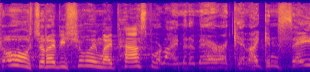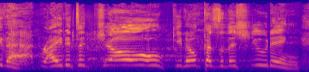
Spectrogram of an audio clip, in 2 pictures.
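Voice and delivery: nervous laugh-it-off voice; awkward backpedalling. Retold or imitated. Pastor trying to smooth things over with the cashier, sheepish. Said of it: "I was like".

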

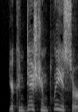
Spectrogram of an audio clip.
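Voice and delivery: high, eager plea; begging. A narrator's reading. Tiny fish asking the pelican his terms, begging. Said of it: "begged the tiny fish".

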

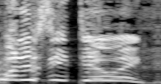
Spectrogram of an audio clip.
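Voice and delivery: high-pitched mock bewilderment; baffled outcry. Viewer hearing a bad accent, baffled outcry.

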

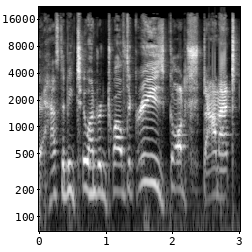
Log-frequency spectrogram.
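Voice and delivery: high, exasperated outburst ending in a curse; mock exasperation. Host mocking the TikTok tea method, high exasperated outburst. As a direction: blurt it out like a fed-up tea snob. Acted exasperated American viewer.

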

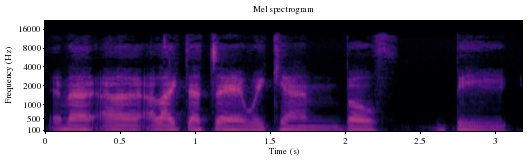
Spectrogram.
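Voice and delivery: normal talking voice

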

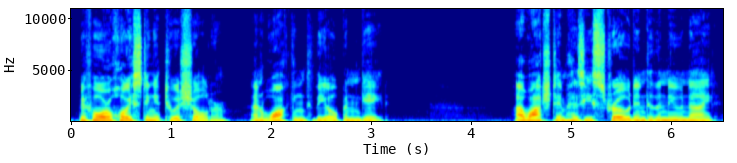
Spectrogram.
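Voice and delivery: plain reading voice

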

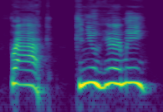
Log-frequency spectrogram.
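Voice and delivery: put-on very high kid's call across the water; acted high-pitched yell. A narrator's reading. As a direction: holler to be heard, pitched right up. Matt calling across canoes.

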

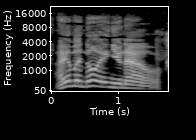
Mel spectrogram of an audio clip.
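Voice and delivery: high, slowly drawn-out puppet voice; slow cartoony Muppet teasing; Muppet impression. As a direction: stretch it out like a taunting Muppet. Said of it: "Sesame Street Muppets impersonating other Muppets".

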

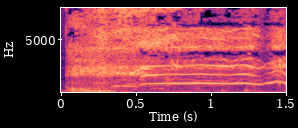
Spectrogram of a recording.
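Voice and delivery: high shrieking laugh; squealing laugh. Real, not acted. Friend cracks up at the joke, squealing laugh. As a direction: burst into a shrill laugh.

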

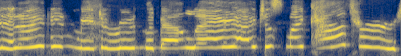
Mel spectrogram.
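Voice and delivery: put-on very high, childlike pleading; scared little voice. Dancer confessing to Pat Miri from under the table, tiny scared voice. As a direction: plead like a frightened child caught hiding. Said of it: "I said".

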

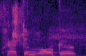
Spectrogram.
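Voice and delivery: high, loud announcer call; hype announcer. Pretend. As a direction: introduce him like a showman. Hyping up a friend.

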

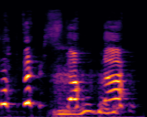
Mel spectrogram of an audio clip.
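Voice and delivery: high, loud, laughing no; laughing protest. Real, not acted. Host reacting to his co-host's whisper, laughing protest. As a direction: squeal it out through laughter.

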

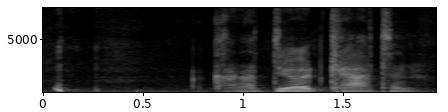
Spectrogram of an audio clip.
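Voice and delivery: slow, despairing engineer; Scotty impression. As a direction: drag it out like a defeated Scotty. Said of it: "And then he's like".

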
